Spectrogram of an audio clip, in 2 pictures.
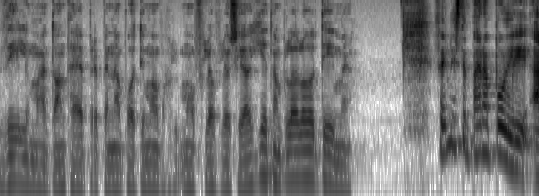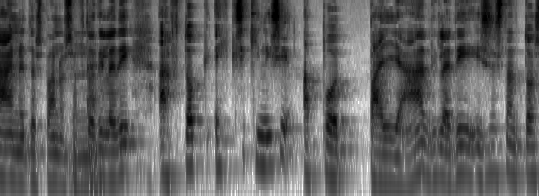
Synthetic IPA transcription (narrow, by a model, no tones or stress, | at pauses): ðilimɐt̪oɐnθɐe̞pɾe̞pe̞nɐpoot̪immofiloflosioçiit̪ɐmploloɣot̪iime | fe̞nest̪e̞pɐɾɐpo̞liʔɐne̞t̪o̞spɐno̞seɐft̪o̞ðilɐðiɐft̪o̞e̞çi̥kse̞cinisiɐpo̞pɐʎɐðilɐðiisɐst̪ɐnt̪o̞s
